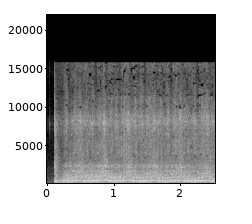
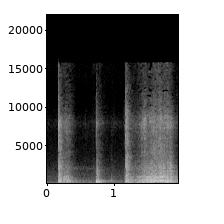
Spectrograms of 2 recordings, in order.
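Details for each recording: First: $40 Cub Cadet MTD lawn tractor, new battery fitted, oil just topped up: sluggish, labouring crank with a slow wavering rhythm about three pulses a second, never catching; cranks too slowly to start. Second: Cub Cadet MTD lawn tractor with new battery, ignition switch hard-wired to the solenoid to bypass seat, brake and PTO safety switches, almost no engine oil: three short bursts of free starter cranking; normal cranking.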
